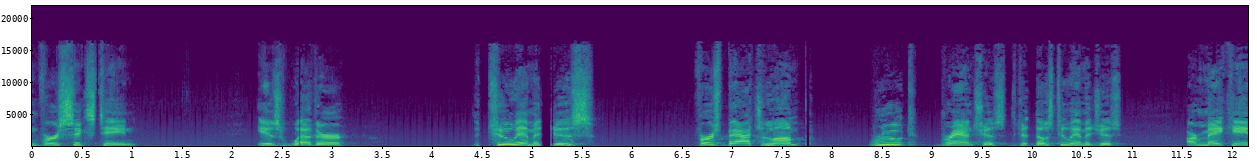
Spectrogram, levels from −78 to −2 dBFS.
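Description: A steady, raspy buzz sits under the speech from start to finish, at about 30 dB below it. It is mains buzz at 60 Hz: a dimmer, rectifier or unshielded path lets sharp switching spikes into the signal twice per mains cycle. Those spikes carry a dense ladder of 60 Hz harmonics up to several kHz, which gives the hum its gritty edge rather than a smooth tone.

From 2.66 to 2.70 s the speech briefly cuts out, losing about 15 ms of sound. From 5.09 to 5.23 s, right after "the two", it breaks up into scattered holes totalling about 107 ms across roughly 122 ms, the longest gap 91 ms. From 7.74 to 7.81 s, between "first batch lump" and "root branches those two", about 31 ms vanishes. Each hole has either abrupt edges or a fade of a few milliseconds, and the speech picks up later as though it kept running. This is likely a Bluetooth dropout: audio packets reached the headphones too late and were discarded, so the output stayed silent until good packets arrived.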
